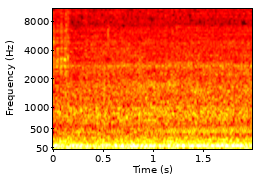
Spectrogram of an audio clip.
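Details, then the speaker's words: 2023 Nissan Rogue, about 6,500 miles, abandoned vehicle at auction, started without a jump: low, soft, even engine hum just after starting, no knocks or misses; very quiet, healthy normal idle. "Started right up. As you can hear, it's very quiet and moving it forward."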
